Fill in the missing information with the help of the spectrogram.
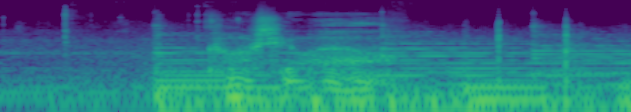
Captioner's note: scottish accent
